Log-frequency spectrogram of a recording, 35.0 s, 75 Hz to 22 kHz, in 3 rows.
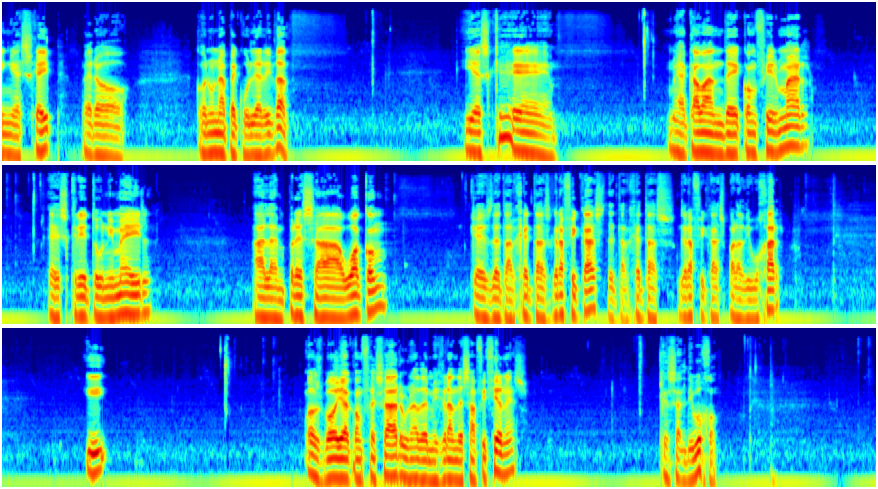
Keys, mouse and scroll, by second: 3.9 click, 7.6 click, 11.9 click, 17.0 click, 19.7-20.3 scroll down 2, 20.3 scroll down 1, 21.5-23.1 drag, 27.0 click, 27.9-28.6 scroll up 2, 29.0-30.0 scroll up 2.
